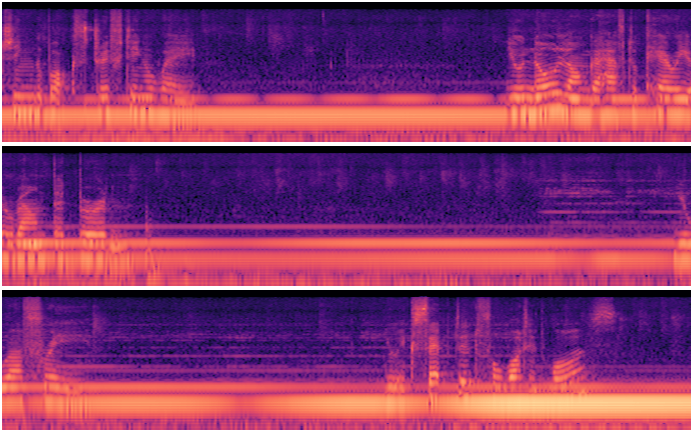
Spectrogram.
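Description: Crystal singing bowls hum with a steady, ringing drone.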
